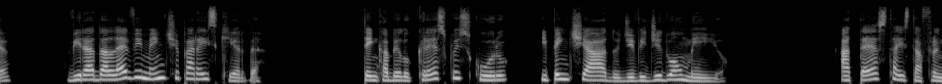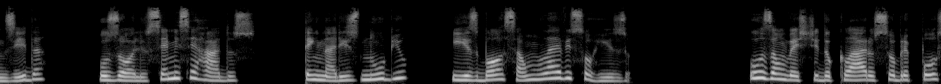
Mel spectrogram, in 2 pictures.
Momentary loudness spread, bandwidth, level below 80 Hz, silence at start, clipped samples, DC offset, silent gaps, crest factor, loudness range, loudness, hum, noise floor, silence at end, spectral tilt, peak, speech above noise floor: 11 LU; 16 kHz; -66 dBFS; 0 s; under 0.1%; under 0.1%; 0.11-0.65 s, 5.10-5.40 s; 18 dB; 3 LU; -22 LUFS; none; under -90 dBFS; 0 s; -4.5 dB/octave; -6 dBFS; over 69 dB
